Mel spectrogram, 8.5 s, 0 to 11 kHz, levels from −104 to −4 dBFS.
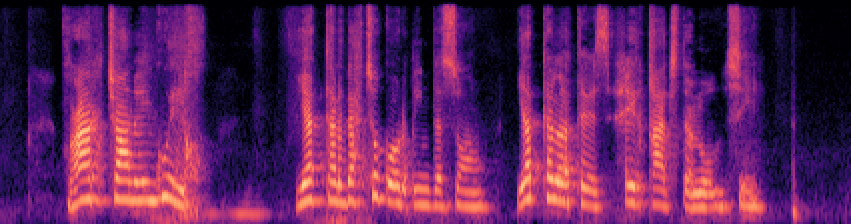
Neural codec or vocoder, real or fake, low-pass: codec, 24 kHz, 1 kbps, SNAC; fake; 9.9 kHz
